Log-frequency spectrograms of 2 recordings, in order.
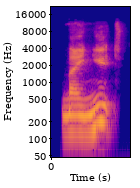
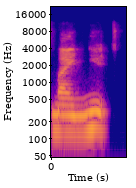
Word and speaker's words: minute: So if something was really small, we would say it's minute. But there's 60 seconds in a minute. Yeah, minute. and minute are spelt the same, but the emphasis is different in how we pronounce it.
